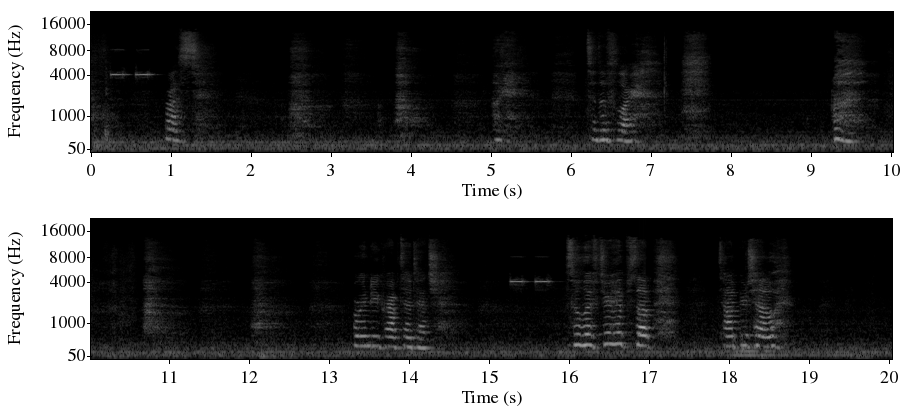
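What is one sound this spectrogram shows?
A woman talks with animation nearby.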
